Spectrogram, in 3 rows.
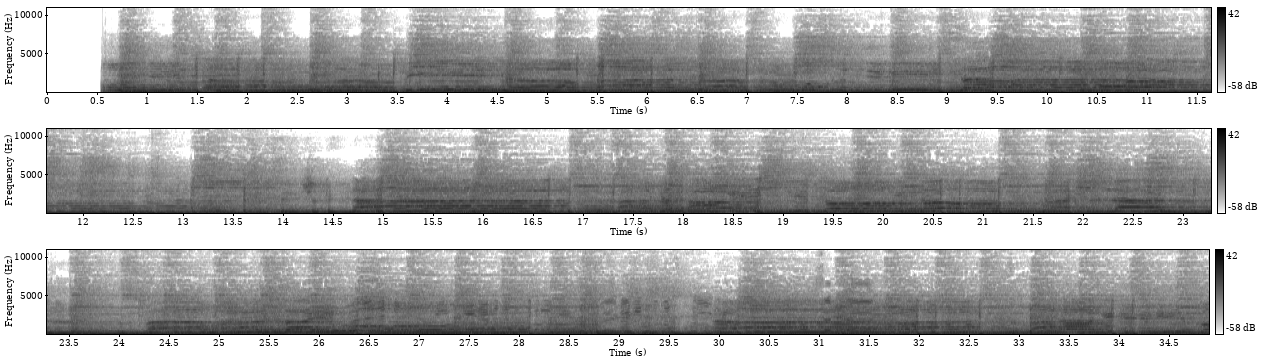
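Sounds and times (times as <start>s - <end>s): bass line: 0.6s - 34.9s
voices holding notes: 24.9s - 34.9s.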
